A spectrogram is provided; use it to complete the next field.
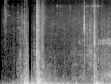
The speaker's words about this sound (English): Instead, I can just go ahead and get out of the car.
